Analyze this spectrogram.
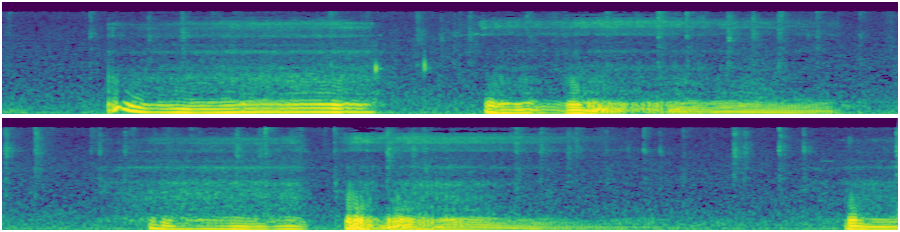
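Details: Sleeping schnauzer snoring loudly: repeated low, buzzing snores with short pauses between them, about four in nine seconds.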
